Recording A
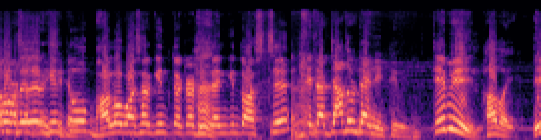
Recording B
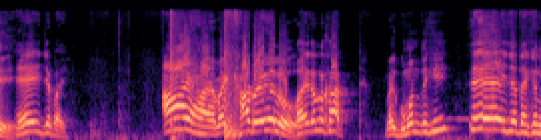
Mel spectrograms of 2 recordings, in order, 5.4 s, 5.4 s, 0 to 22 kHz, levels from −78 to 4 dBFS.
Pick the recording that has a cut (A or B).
A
